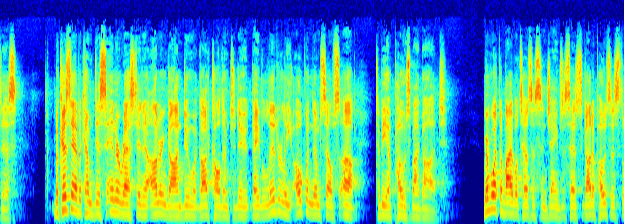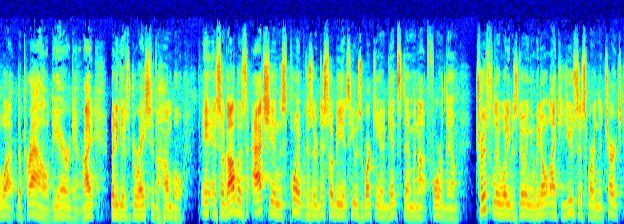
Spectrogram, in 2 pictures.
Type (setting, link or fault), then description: setting, large echoing room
